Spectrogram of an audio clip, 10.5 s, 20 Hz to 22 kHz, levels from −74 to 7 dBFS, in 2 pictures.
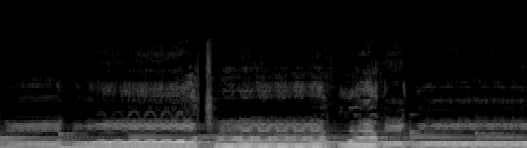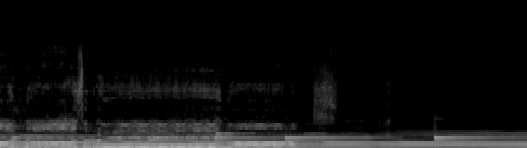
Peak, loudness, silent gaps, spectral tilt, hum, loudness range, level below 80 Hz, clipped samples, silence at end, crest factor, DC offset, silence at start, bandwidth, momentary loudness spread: -10 dBFS; -25 LUFS; none; -4.5 dB/octave; none; 5 LU; -48 dBFS; under 0.1%; 0 s; 16 dB; under 0.1%; 0 s; 15 kHz; 13 LU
